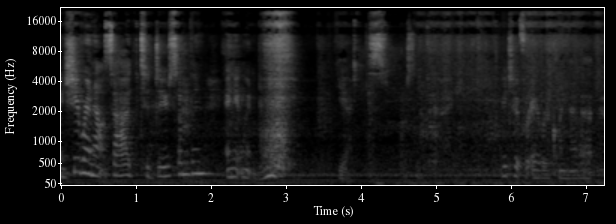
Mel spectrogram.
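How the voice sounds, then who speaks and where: A woman talks at a moderate pace with long, frequent pauses and big swings in loudness. Noticeable background noise and audible room echo fill the recording. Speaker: home cooking channel host. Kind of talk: cooking tutorial.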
